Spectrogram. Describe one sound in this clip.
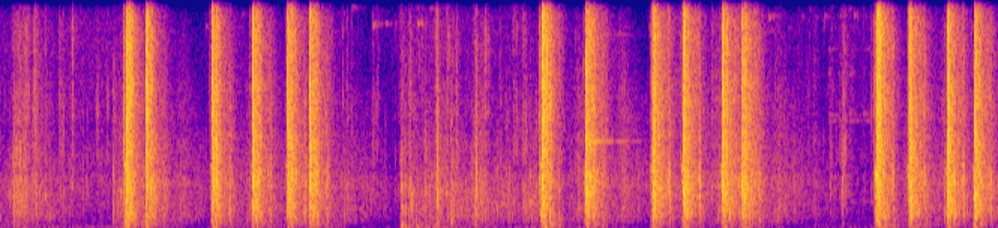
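A pistol fires rapid, sharp shots outdoors.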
